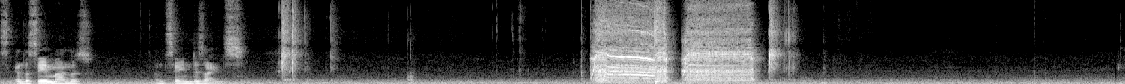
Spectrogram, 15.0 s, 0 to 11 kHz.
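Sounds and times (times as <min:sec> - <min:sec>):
rivet tool motor whining: 0:07.8 - 0:10.2.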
